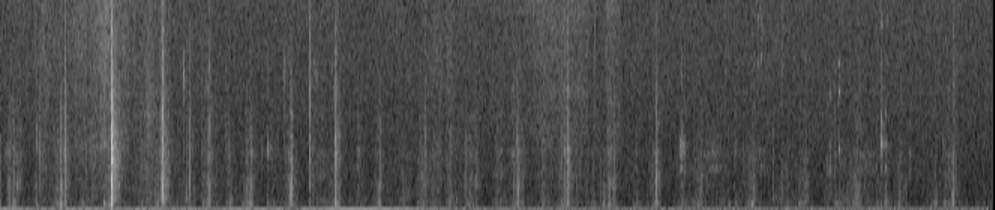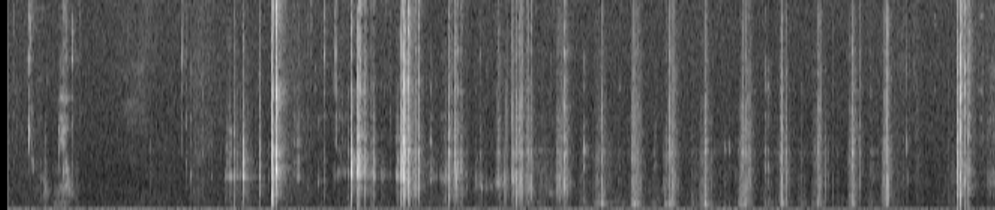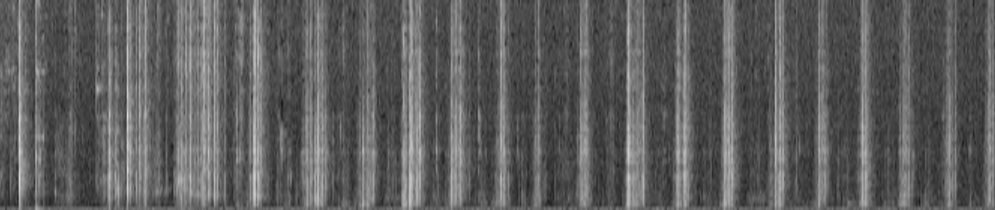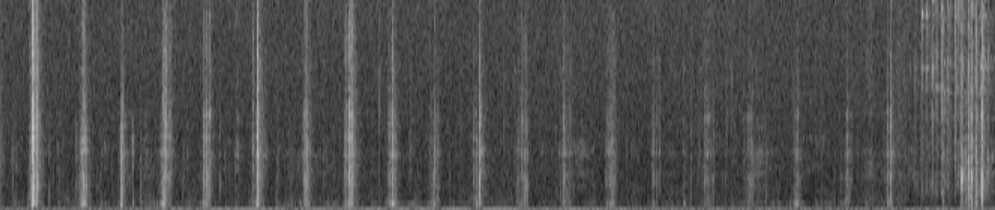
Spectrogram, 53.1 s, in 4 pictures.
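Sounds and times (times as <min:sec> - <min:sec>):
gritty chewing crunches: 0:00.0 - 0:12.8, 0:15.7 - 0:53.0
soft mouth sounds: 0:13.5 - 0:20.8.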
